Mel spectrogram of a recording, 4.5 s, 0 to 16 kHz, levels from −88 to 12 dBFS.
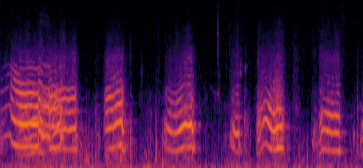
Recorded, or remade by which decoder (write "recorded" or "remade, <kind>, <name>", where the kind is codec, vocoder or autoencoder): recorded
